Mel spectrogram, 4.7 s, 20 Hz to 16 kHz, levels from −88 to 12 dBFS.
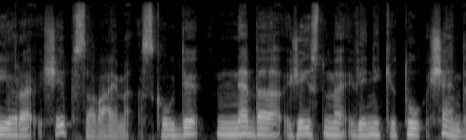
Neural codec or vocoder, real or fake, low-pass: vocoder, 44.1 kHz, 128 mel bands, Pupu-Vocoder; fake; 14.4 kHz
